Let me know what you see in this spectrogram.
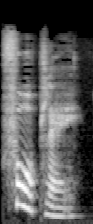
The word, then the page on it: foreplay: British English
